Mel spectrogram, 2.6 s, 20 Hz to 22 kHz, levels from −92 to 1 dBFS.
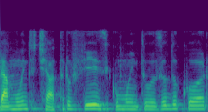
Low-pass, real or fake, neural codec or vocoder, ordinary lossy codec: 7.2 kHz; fake; codec, 16 kHz, 16 kbps, FreqCodec, larger model; Opus, 24 kbps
